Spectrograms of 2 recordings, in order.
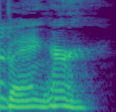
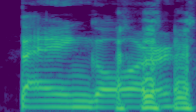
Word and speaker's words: Bangor: He's not everything's a banger. No, no, no. Wait, you mean Bangor? Yes. Shut up. I do actually. That's Sorry, I mispronounced it. Bangor.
